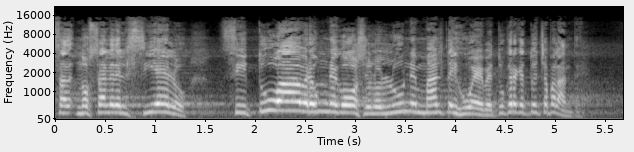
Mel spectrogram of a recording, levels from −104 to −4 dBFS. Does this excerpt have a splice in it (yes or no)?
no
